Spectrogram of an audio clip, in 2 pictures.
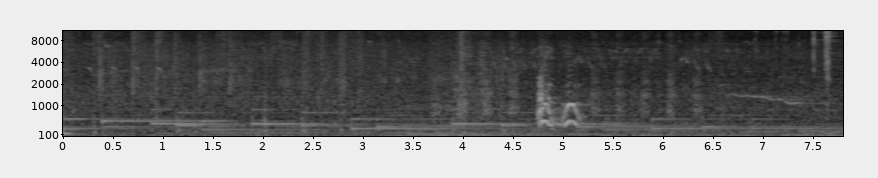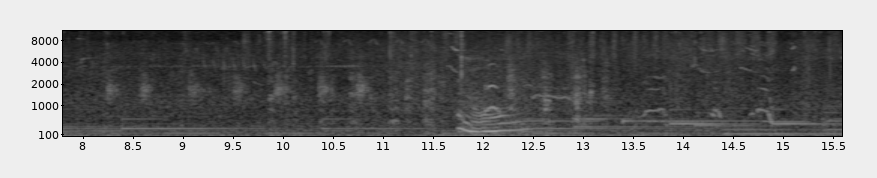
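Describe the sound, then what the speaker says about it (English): The dog Scratch in Baldur's Gate 3 gives two short yips and then a whimpering bark later, faint against a soft, steady game music backdrop. "I love that they give you a dog."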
